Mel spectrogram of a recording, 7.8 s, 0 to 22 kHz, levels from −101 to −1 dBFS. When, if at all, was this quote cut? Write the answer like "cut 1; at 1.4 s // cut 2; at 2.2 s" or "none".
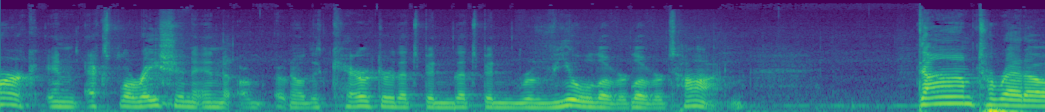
cut 1; at 2.2 s // cut 2; at 3.4 s // cut 3; at 4.7 s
